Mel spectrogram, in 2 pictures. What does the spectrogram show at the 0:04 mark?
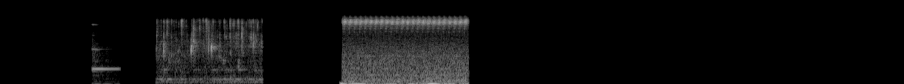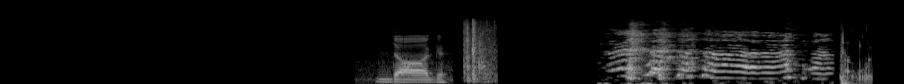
cricket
